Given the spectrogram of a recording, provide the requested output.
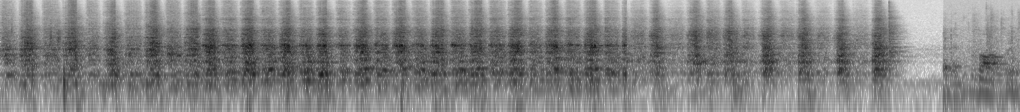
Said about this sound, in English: We can trim them off with a handsaw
